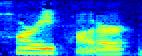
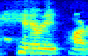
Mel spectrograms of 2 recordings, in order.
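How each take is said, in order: First: It is said with an American accent. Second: It is said with an Australian accent. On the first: The speaker calls it right. "It's Harry Potter" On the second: The speaker calls it wrong. "It's not Harry Potter"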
